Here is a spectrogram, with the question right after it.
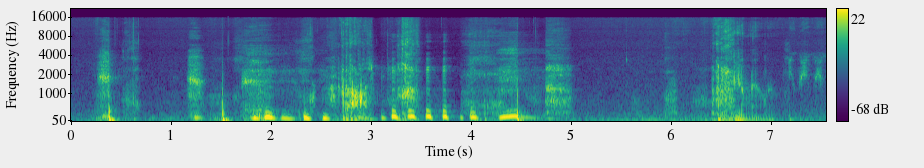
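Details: A pet English Bulldog throwing a fit because he is not being played with makes an Ewok-like racket: a rapid run of short, low, moaning grumbles and yelps, a couple of sharper barks, and light talking in a small room.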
